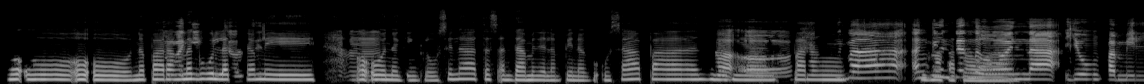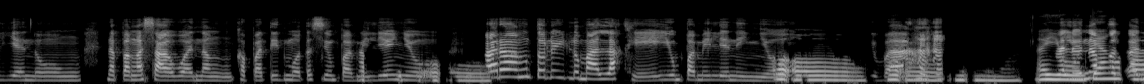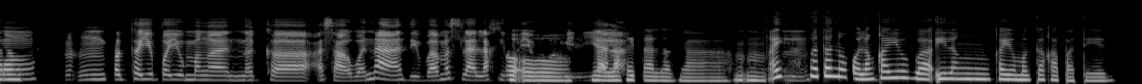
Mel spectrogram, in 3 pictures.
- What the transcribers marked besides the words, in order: tapping; static; distorted speech; chuckle; other background noise
- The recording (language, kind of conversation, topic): Filipino, unstructured, Ano ang pinakamasayang alaala mo sa pagtitipon ng pamilya?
